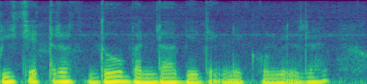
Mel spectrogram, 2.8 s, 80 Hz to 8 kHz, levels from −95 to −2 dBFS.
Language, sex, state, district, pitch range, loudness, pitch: Hindi, male, Arunachal Pradesh, Longding, 115-130 Hz, -13 LUFS, 120 Hz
